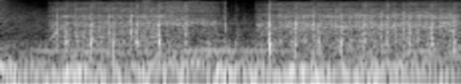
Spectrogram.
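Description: Electric gel blaster firing on full auto, a rapid clatter of shots in two bursts with a short break between them.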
